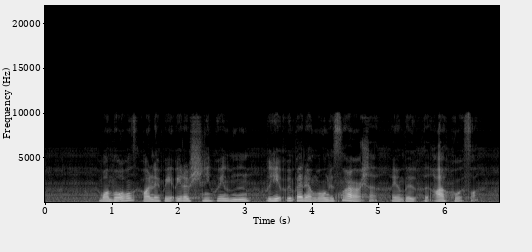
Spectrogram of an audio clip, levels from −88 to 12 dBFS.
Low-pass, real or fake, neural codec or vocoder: 9.9 kHz; fake; autoencoder, 22.05 kHz, a latent of 192 numbers a frame, VITS, trained on many speakers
